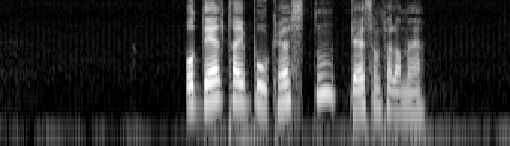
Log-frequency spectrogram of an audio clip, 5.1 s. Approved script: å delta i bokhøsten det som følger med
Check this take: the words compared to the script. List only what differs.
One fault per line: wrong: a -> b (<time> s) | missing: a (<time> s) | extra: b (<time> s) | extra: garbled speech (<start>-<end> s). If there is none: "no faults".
no faults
